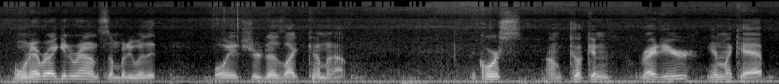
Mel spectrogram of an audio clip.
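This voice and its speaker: In an American accent, the speaker moves at a fairly quick pace broken by long, frequent pauses, with noticeable background noise. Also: man, medium pitch for a man, ordinary pitch variation. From Texas. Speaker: homesteader vlogger. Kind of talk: casual cooking vlog. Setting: outdoors, cooking in truck cab in parking lot.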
